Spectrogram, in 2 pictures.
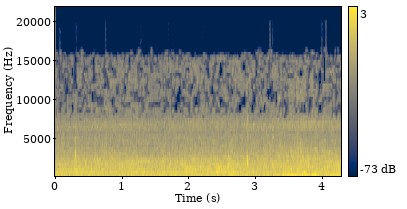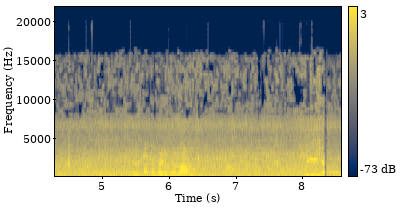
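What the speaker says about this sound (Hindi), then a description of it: "नाले के ऊपर से पानी बहने से आवागमन बाधित" Floodwater from the swollen Mukram stream at Chintalnar pours over the top of a drain crossing, a steady broad rushing roar throughout with faint voices in the background.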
